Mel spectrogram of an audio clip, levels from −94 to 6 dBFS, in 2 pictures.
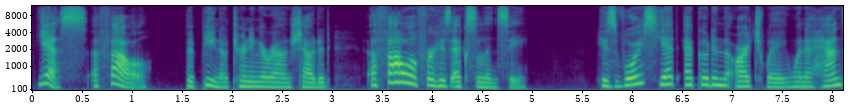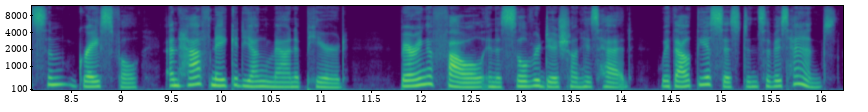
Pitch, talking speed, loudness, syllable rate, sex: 215 Hz, 165 wpm, -20 LUFS, 5.1 syllables/s, female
